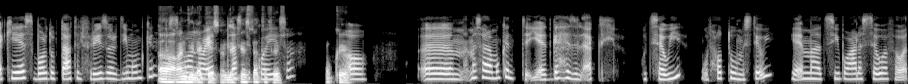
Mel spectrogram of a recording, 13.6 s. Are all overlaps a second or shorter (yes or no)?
no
